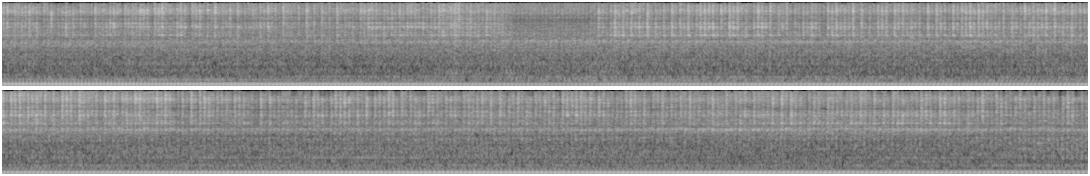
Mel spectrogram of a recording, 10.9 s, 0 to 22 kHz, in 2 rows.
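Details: 2022 Mercedes-AMG E53, M256 3.0L I6, about two months old: cold-start fast idle with a loose buzzing rattle over a steady drone, like a lawnmower, from the turbo side; owner is sure it's the wastegate and its actuator rod rattling.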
